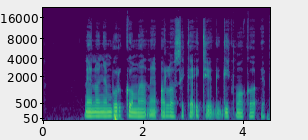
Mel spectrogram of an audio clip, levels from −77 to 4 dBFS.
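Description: Right through the speech there's a swirly, hollow smear and soft, blurred consonant attacks, with nothing above 19.9 kHz. That's generation loss, likely from MP3 encoding repeated about four times at what sounds like 96 kbit/s, with each pass piling up fresh quantisation noise.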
